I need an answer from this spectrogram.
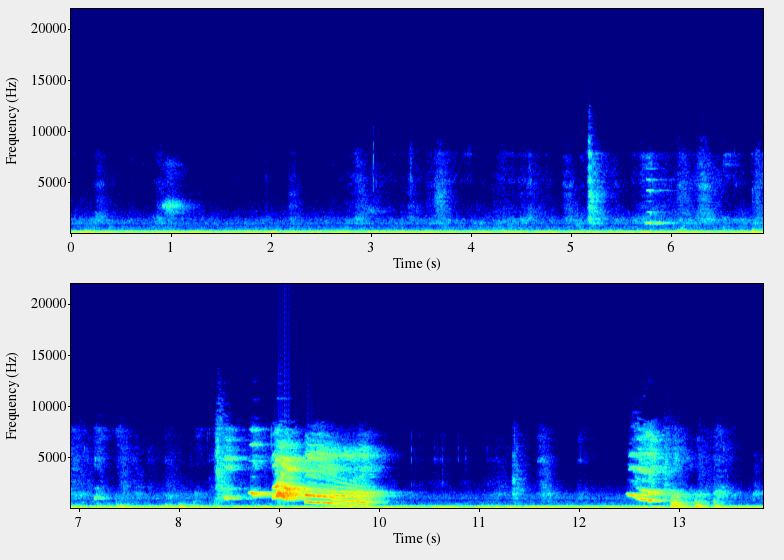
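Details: Six Labrador Retriever puppies at play in their indoor play room, live puppy cam: two loud, high yelping whines sliding downward, the first drawn out, the second shorter, over a steady low hum and soft scuffling.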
